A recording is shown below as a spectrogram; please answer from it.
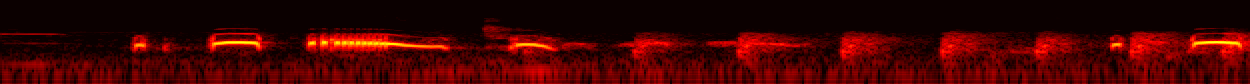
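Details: Female spotted dove coos to arouse males. One full phrase has clipped introductory notes, a long burring coo and a falling end note. Soft low clucking notes follow, then the next phrase begins.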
